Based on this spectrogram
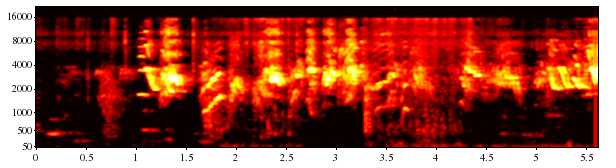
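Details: Crows fighting for food: a quiet start, then a dense burst of raspy, overlapping squawks and caws from several birds continuing to the end.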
